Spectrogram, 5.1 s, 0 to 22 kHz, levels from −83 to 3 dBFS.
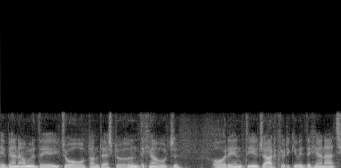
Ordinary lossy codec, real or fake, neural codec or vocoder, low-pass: none; fake; codec, 16 kHz, 0.5 kbps, X-Codec, WavLM features, trained on Multilingual LibriSpeech; 7.2 kHz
